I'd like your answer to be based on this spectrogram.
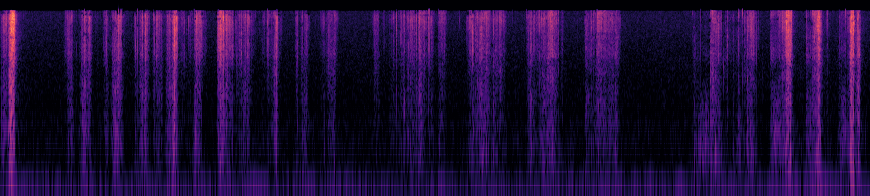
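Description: An orange plastic earpick scrapes inside the center hole of a dry, porous slice of dried wheat gluten fu ring. It makes quiet, bright, crackly scratching in short bursts, with a few louder rasps near the start and end.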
